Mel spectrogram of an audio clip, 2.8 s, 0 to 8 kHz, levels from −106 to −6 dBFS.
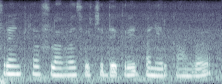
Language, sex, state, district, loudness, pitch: Tamil, female, Tamil Nadu, Chennai, -16 LUFS, 210 Hz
